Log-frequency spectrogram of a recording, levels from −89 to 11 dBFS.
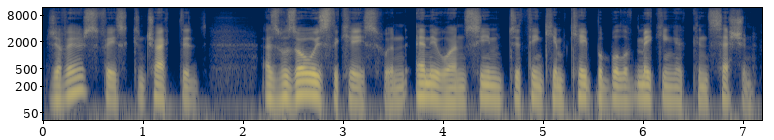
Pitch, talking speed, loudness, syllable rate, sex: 100 Hz, 165 wpm, -22 LUFS, 5.0 syllables/s, male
